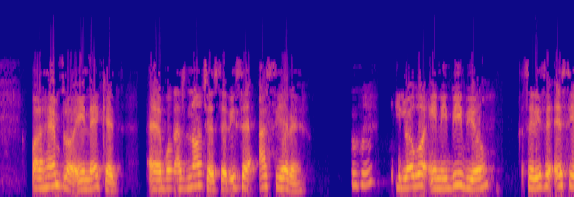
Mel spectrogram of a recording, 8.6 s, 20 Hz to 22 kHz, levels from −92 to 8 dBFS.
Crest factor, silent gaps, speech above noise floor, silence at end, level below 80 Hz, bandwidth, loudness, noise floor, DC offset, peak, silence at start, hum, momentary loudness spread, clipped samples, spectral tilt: 12 dB; none; 69 dB; 0 s; -52 dBFS; 7.6 kHz; -16 LUFS; -85 dBFS; under 0.1%; -4 dBFS; 0.5 s; none; 12 LU; under 0.1%; -6.5 dB/octave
